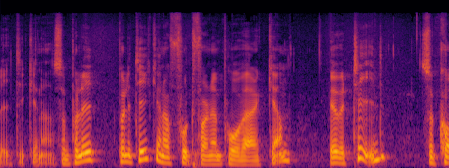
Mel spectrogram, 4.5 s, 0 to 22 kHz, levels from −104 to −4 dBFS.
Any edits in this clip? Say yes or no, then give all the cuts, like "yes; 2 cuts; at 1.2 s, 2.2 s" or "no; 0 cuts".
no; 0 cuts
